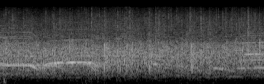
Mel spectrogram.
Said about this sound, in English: Come on, clap, clap, clap, clap. You hear that? It sounds like rain. It sounds like rain. Clap your hands, all ye people. Clap your hands and shout with a voice of triumph. Clap, clap.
